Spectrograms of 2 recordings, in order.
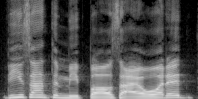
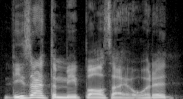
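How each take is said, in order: First: Loud, high put-on voice with a New York accent; high-pitched New York. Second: Put-on light New York accent at normal pitch. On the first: Actor following director's note for really high pitch, high New York voice. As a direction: push it up high and project. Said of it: "high pitch, really high pitch". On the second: Auditioning actor trying out the line, mild New York accent. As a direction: read it with a touch of New York. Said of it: "I don't need any New York accent".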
